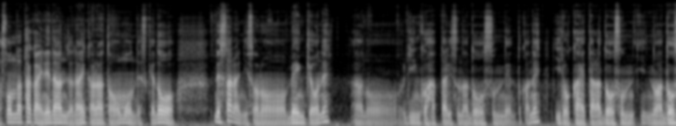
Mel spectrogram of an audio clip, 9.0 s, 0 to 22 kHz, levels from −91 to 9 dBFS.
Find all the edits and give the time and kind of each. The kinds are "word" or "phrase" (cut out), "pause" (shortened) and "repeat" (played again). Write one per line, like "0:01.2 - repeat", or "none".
0:07.3 - pause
